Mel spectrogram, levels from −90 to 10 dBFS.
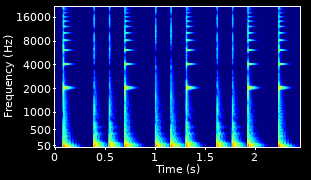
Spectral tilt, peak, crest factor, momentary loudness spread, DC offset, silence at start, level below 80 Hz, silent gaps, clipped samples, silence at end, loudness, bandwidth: -3.5 dB/octave; -6 dBFS; 20 dB; 5 LU; 0.9%; 0.1 s; -28 dBFS; 0.31-0.39 s, 0.93-1.01 s, 1.51-1.62 s, 2.16-2.24 s; under 0.1%; 0 s; -30 LUFS; over 20 kHz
